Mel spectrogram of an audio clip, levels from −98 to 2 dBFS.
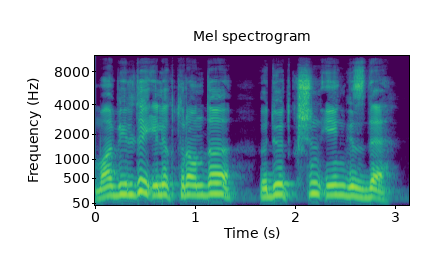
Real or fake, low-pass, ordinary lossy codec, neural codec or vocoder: real; none; none; none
